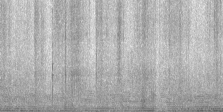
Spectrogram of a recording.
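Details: Spring hive of Western honey bees opened for a first inspection, colonies found healthy with brood and honey; continuous low droning hum of many wings, steady throughout with slight swells in loudness.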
